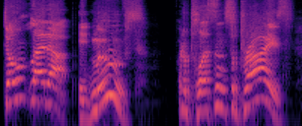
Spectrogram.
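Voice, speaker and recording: A woman playing a brilliant, dry-witted scientist villain-antihero in a video game, speaking in a clinical, deadpan and wryly bookish way. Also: on the high side, a little slow. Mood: urgent, commanding. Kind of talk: video game combat voice lines.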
